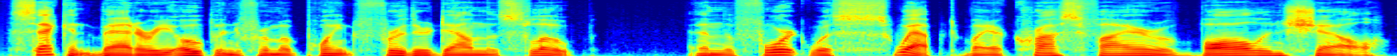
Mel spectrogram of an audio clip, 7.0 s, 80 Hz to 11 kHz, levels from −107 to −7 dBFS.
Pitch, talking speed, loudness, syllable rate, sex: 105 Hz, 205 wpm, -19 LUFS, 4.8 syllables/s, male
